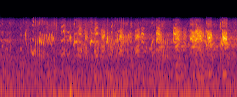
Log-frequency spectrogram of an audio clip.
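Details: Wild turkey vocalizing in a thinned hardwood-savanna stand in Moore County, North Carolina. Raspy, irregular yelp-like notes build in loudness across the clip, several overlapping and dense toward the end.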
